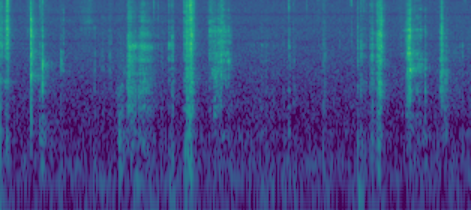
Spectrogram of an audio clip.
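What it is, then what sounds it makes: Dry bar soap being carved. A dry, orange-and-white striped solid bar of soap is held in the hand while it is carved and scraped with a box cutter blade. The result is a series of short, crisp, bright scraping and crunching bursts with a few longer shaving strokes, separated by quiet gaps.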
